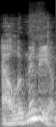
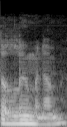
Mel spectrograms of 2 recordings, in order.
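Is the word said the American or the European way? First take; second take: European; American. First: It is said the European way, five syllables. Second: It is said the American way, four syllables.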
